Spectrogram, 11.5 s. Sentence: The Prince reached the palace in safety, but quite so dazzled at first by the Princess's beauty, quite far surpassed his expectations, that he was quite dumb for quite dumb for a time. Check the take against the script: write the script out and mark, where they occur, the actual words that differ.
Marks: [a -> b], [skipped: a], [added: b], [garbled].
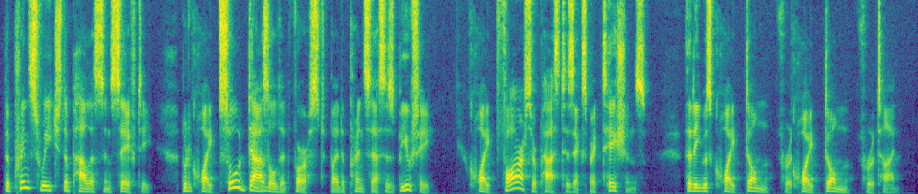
The Prince reached the palace in safety, but quite so dazzled at first by the Princess's beauty, quite far surpassed his expectations, that he was quite dumb for quite dumb for a time.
